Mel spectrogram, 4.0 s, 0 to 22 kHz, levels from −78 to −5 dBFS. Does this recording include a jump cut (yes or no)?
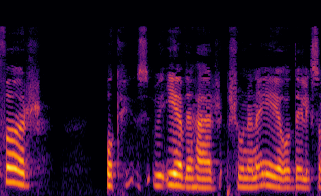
yes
